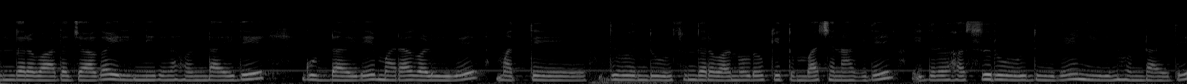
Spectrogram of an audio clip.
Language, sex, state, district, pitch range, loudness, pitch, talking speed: Kannada, female, Karnataka, Dharwad, 195-210 Hz, -43 LUFS, 200 Hz, 120 wpm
